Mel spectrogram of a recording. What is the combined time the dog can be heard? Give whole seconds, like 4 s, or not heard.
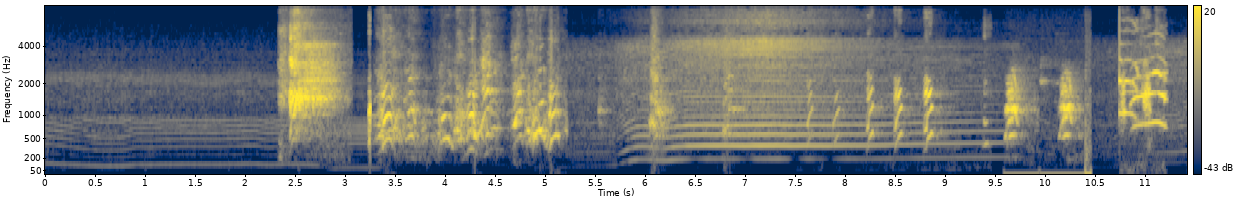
9 s.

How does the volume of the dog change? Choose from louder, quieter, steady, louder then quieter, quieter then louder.
quieter then louder.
